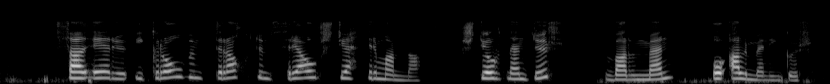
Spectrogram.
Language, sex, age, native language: Icelandic, female, 18-19, Icelandic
